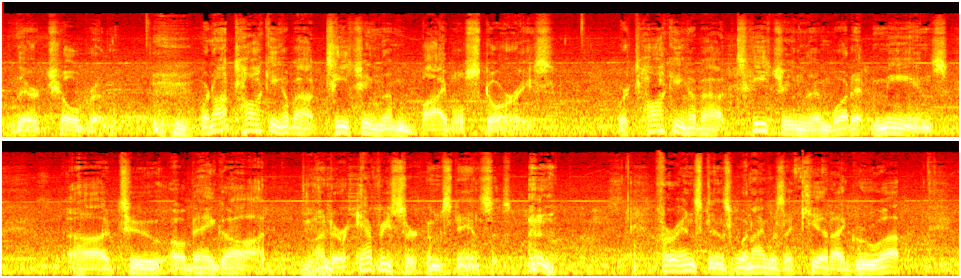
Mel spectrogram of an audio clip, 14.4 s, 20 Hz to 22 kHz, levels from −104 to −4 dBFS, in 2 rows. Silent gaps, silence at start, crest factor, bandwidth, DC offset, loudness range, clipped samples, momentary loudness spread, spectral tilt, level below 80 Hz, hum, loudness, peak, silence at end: none; 0 s; 12 dB; 16.5 kHz; under 0.1%; 1 LU; under 0.1%; 7 LU; -5.5 dB/octave; -40 dBFS; none; -14 LUFS; -2 dBFS; 0 s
